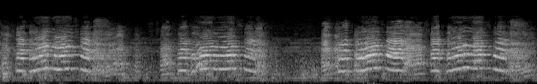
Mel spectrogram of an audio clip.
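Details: A pet lorikeet shouts at a washing machine indoors in loud, ringing, speech-like bursts about a second long, with short pauses between them.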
